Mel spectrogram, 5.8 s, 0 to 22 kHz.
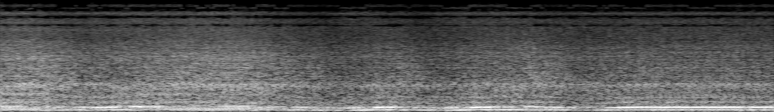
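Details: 1984 Jeep CJ7, frame-off restored: steady, smooth low idle with a couple of clean throttle blips rising and settling evenly; engine sounds healthy, normal idle with revs.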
